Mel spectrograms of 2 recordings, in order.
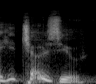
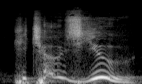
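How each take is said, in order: First: Said in the usual way. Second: "He chose you" said slowly, higher and louder, each word weighted; booming slow "He chose you"; slow emphatic declaration. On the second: Shown as a demonstration. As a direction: proclaim "He chose you" from the pulpit. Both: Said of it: "Just turn to your neighbor, say".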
